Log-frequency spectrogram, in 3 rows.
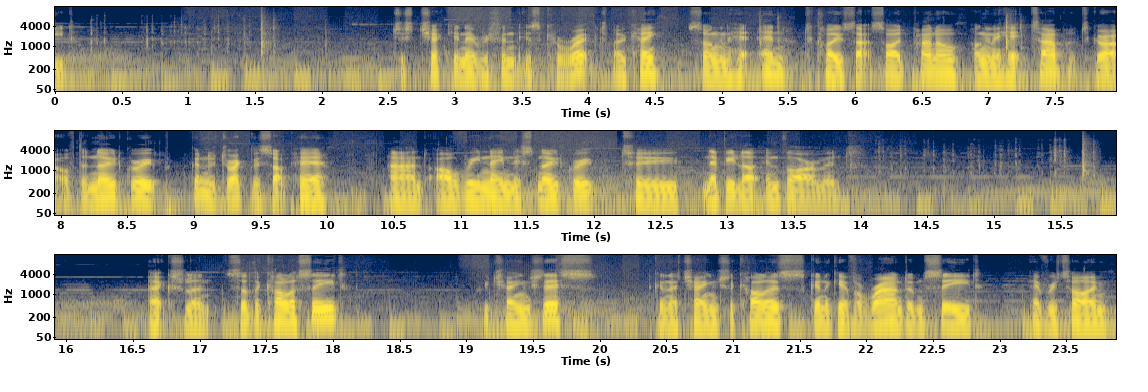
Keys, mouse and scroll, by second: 1.3 e, 1.7 middle click, 1.7 scroll down 5, 1.7 g, 1.8 click, 2.0 g, 2.4 middle click, 3.1-3.4 scroll up 1, 3.4 middle click, 4.1-5.3 scroll down 4, 5.3 n, 6.6 scroll up 1, 6.8 Tab, 7.1 Tab, 8.0-8.8 scroll up 3, 8.8 middle click, 8.8 scroll down 2, 9.0-10.0 drag, 10.1 scroll up 3, 10.9-15.7 drag, 15.8 click, 16.6 click, 17.1 scroll down 3, 17.3-18.2 scroll up 2, 18.2-23.8 drag.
